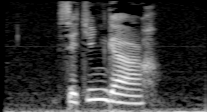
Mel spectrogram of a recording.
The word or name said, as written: gare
